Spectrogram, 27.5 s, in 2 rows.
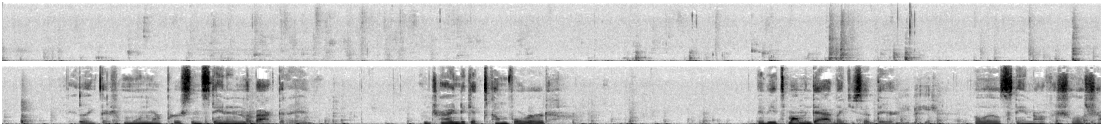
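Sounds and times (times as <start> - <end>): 
dog chewing: 0.0 - 14.5, 20.2 - 25.9
speech: 14.8 - 17.7, 19.0 - 20.8, 23.2 - 27.4.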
